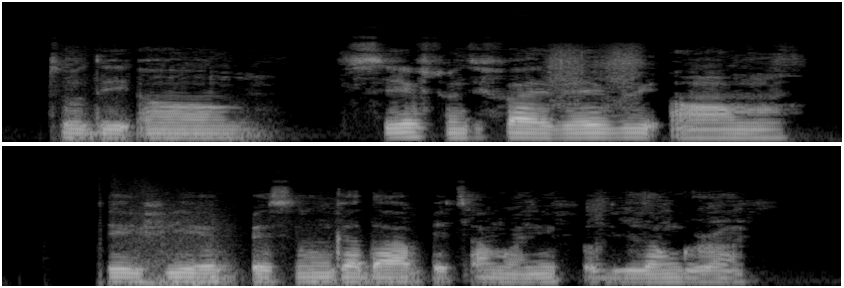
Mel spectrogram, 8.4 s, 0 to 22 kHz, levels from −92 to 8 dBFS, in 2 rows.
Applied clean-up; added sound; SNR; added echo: neural mask model RNNoise.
